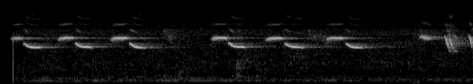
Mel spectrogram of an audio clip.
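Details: A bird singing in the morning on Marco Island, Florida, reportedly while dancing: clear whistled phrases, a high steady note then a lower down-slurred one, repeated in quick runs, ending with a few sharp chips.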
